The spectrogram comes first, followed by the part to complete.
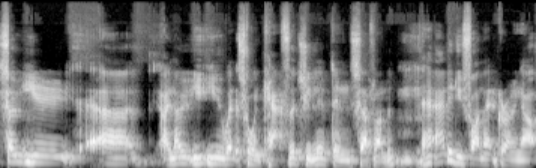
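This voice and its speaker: Lively intonation marks this man's medium-pitched voice. He talks at a moderate pace over noticeable background noise. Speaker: podcast host and magician. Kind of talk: podcast interview questions.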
